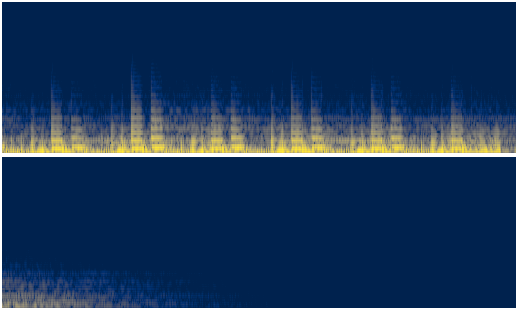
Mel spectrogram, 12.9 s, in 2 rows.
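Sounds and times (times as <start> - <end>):
solo synth: 0.0 - 7.3.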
